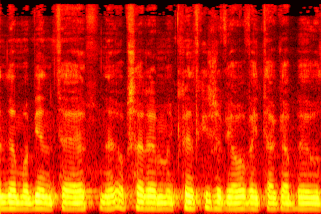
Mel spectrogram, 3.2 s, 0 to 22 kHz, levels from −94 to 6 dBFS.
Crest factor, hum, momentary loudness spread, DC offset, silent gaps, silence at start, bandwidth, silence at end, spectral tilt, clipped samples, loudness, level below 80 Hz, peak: 14 dB; none; 4 LU; under 0.1%; none; 0 s; over 20 kHz; 0 s; -6.5 dB/octave; under 0.1%; -16 LUFS; -62 dBFS; 0 dBFS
